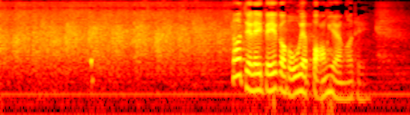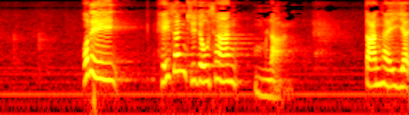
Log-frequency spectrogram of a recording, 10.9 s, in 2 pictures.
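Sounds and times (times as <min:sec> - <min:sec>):
audience applause: 0:00.0 - 0:03.6
speech: 0:03.1 - 0:05.0, 0:06.6 - 0:09.4, 0:10.4 - 0:10.9.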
